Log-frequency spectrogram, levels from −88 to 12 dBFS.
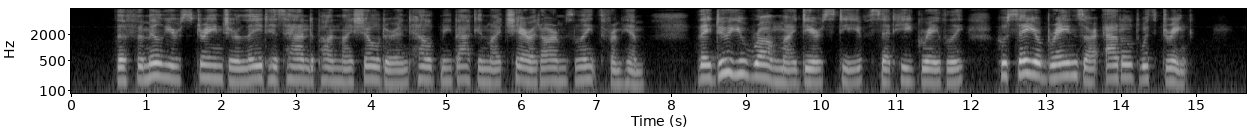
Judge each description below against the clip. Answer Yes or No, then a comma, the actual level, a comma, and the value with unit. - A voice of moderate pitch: Yes, medium, 175 Hz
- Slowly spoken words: No, average, 150 wpm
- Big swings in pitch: No, average, 3.2 semitones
